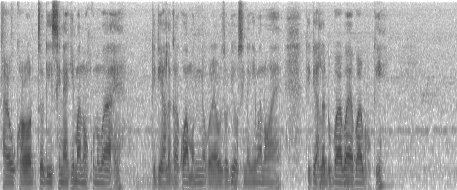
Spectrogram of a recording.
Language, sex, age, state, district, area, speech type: Assamese, male, 18-30, Assam, Lakhimpur, rural, spontaneous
